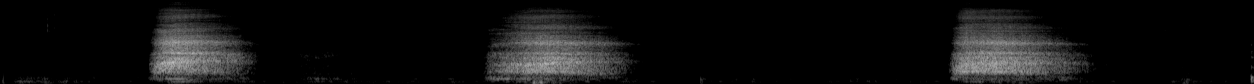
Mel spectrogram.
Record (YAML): exhalation_length: 12.5 s
exhalation_amplitude: 15716
exhalation_signal_mean_std_ratio: 0.38
survey_phase: beta (2021-08-13 to 2022-03-07)
age: 18-44
gender: Male
wearing_mask: 'No'
symptom_none: true
smoker_status: Never smoked
respiratory_condition_asthma: false
respiratory_condition_other: false
recruitment_source: REACT
submission_delay: 4 days
covid_test_result: Negative
covid_test_method: RT-qPCR
influenza_a_test_result: Negative
influenza_b_test_result: Negative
